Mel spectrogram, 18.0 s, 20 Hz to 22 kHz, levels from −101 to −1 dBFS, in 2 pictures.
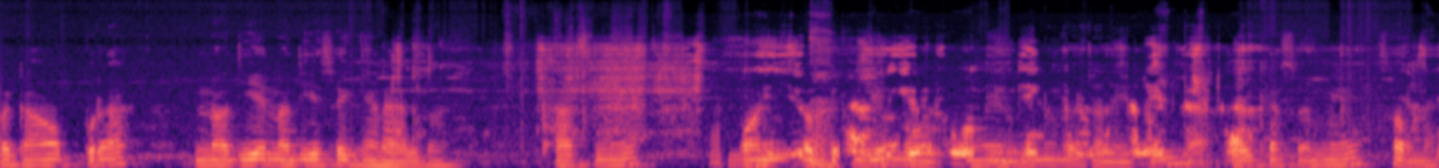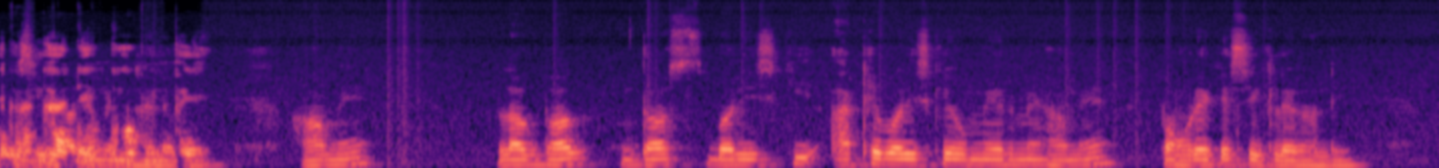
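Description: From 2.22 to 10.31 s there is an echo leak, likely from a far end on a loudspeaker whose echo canceller let its microphone pick-up return down the line. A copy of the speech comes back 201 ms late, roughly as loud as the original, so the speech is shadowed by a delayed, overlapping repeat.

Inside that stretch, the speech is suppressed in double talk, likely because the canceller could not separate the talker from the returning echo and turned both down. The drops fall at 5.21 to 6.05 s (a moderate dip of around 10 dB), 6.36 to 7.18 s (the deepest, cutting the speech almost away), 7.59 to 7.68 s (a brief moderate dip), 8.92 to 9.46 s (a deep cut), and 10.05 to 10.15 s (a slight dip). Each one makes the speech sink or break off in pieces.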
